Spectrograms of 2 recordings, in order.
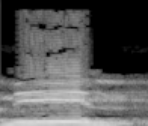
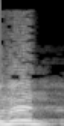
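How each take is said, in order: First: It is said in a soft, tender way. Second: It is said in a plain, firm way.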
